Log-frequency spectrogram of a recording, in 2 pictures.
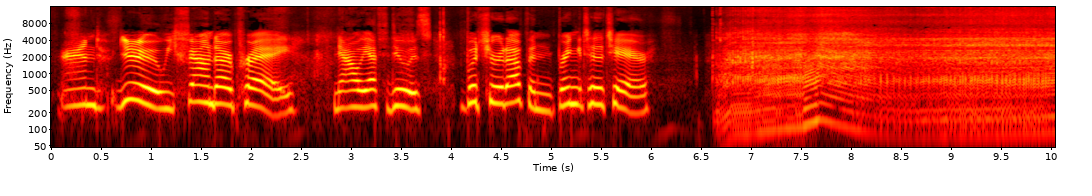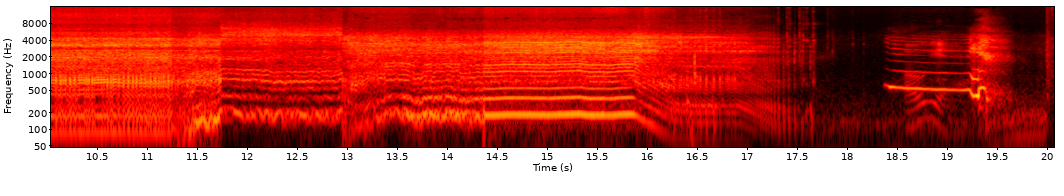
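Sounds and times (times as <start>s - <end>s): chainsaw cutting wood: 6.6s - 17.8s.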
